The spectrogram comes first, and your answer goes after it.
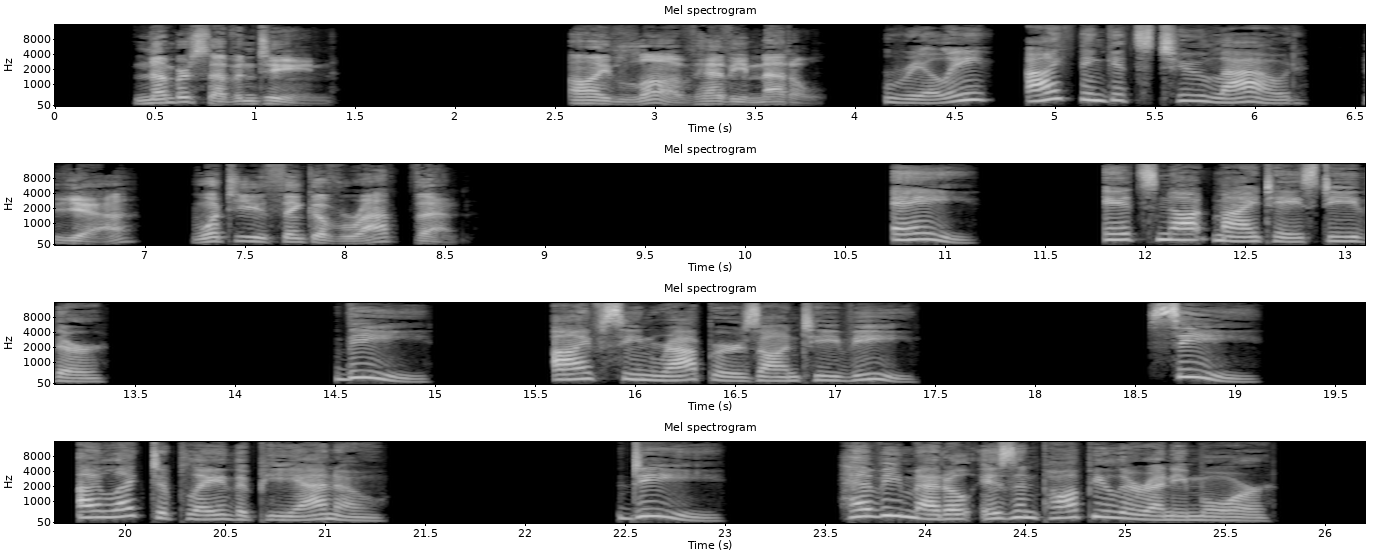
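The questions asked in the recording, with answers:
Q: Yeah? What do you think of rap then?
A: A: It's not my taste either.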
